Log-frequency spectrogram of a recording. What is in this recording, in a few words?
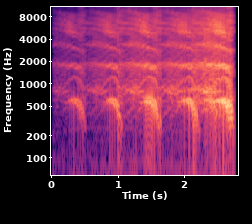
Man Machine "Choke", robot vox; X-Static Goldmine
